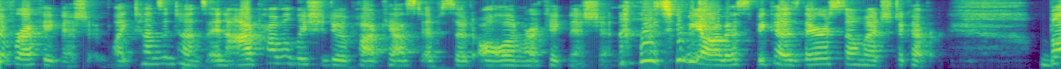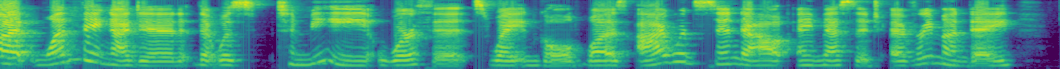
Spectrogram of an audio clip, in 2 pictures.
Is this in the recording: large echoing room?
no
